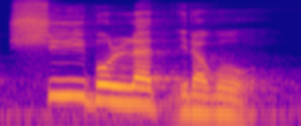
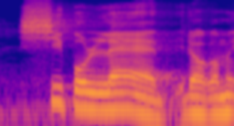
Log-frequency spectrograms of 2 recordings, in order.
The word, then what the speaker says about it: 쉬볼렛: 잡아 죽이는데 에브라임 사람들이 똑같이 생겼기 때문에 이게 에브라임인지 아닌지 알 수가 없어서 길라 사람들이 어떻게 했냐면 히브리 말로 쉬볼렛이라고 발음을 해보라는 거예요. 그런데 에브라임 사람들은 이 쉬 자 발음을 못하고 시라고 한다는 거죠. 시볼렛이라고 하면 이리 와라고 해서 때려 죽였다라는 얘기입니다.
